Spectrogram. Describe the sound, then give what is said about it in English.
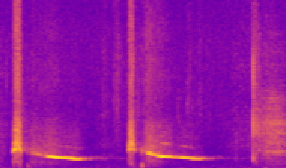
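A person whistles an imitation of a bird's call heard out back in the morning: two loud, downward-sliding whistled notes, each starting with a sharp attack, then a brief breathy start of a third. “Well, this morning I walk out back, and I hear it that call really, really loud. It's really close.”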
